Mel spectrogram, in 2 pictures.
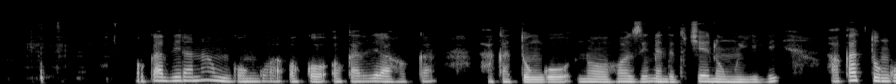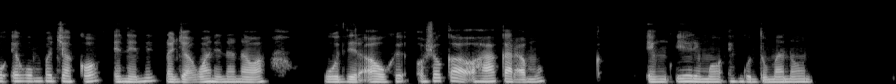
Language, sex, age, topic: Oshiwambo, male, 18-24, agriculture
